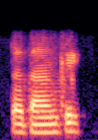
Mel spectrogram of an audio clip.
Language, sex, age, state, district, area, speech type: Sindhi, male, 18-30, Maharashtra, Mumbai City, urban, conversation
